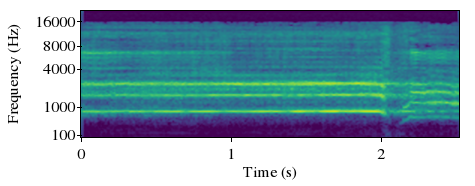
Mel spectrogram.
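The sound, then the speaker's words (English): A loud, sustained whistle of an amusement ride train about to depart blows steadily with several harmonic tones, then briefly dips and bends in pitch near the end before resuming. No voices are present. “For your safety, remain seated with your hands, feet, arms, and legs inside the train, and be sure to watch your kids.”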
